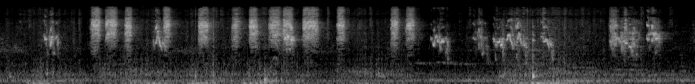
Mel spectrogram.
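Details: Aviary budgerigars giving a quick series of sharp, high squawky chirps and clicks, several per second, with a brief pause then more chatter.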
